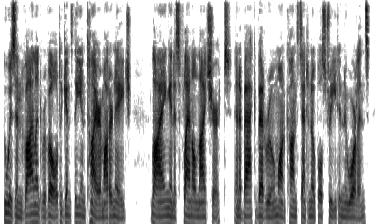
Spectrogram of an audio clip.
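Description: A male audiobook narrator with a fairly low voice reads literary prose aloud. His delivery is measured and expressive, with articulate phrasing, and the recording is close and dry. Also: no echo.

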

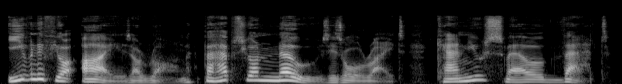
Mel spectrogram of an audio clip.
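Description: Brief: gentle, earnest young girl, as a man reads her, voice lifted high and pleading, lively tune. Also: takes it slowly, no echo, clean studio sound, heavily acted. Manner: raised pitch, pleading, earnest.

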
